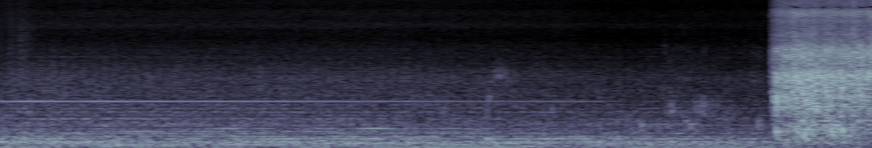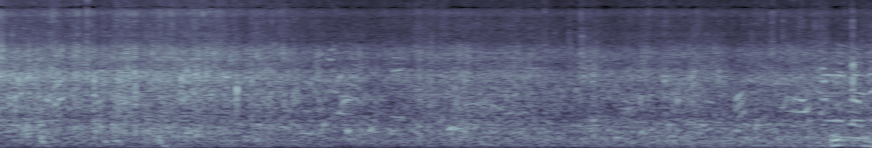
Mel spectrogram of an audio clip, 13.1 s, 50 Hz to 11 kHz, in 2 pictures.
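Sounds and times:
water sloshing and churning in a pool: 4.8s - 13.0s
splash of person breaking the surface of a pool: 5.8s - 13.0s.

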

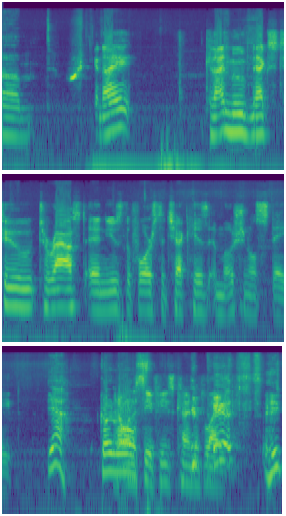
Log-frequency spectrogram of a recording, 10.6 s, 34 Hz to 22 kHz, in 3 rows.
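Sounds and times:
speech: 0.0s - 0.6s, 1.2s - 1.7s, 2.6s - 10.5s
man whistling upward: 0.8s - 1.1s.

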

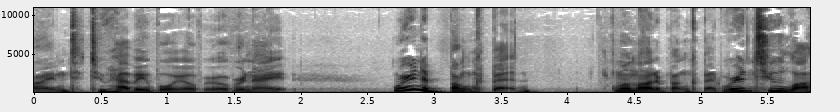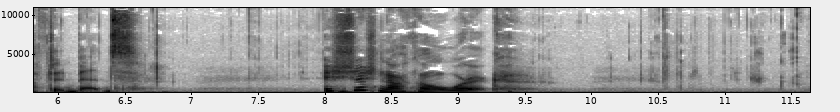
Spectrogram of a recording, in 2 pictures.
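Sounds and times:
speech: 0.0s - 2.0s, 2.7s - 6.7s, 8.0s - 9.5s
steady low hum: 0.0s - 11.6s
person chewing Skittles candy: 6.7s - 8.0s, 9.5s - 11.6s.

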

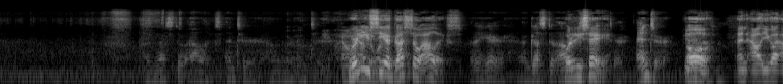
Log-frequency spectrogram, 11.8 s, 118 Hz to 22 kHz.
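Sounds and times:
pen scratching across paper: 0.0s - 2.4s
speech: 2.4s - 11.7s.

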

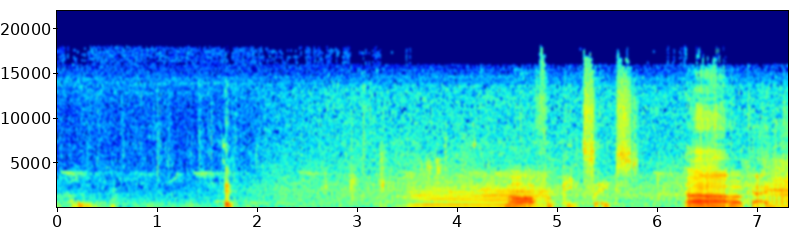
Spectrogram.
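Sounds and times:
speech: 1.6s - 1.9s, 4.5s - 7.2s
cow mooing: 3.4s - 5.0s, 7.0s - 7.2s.

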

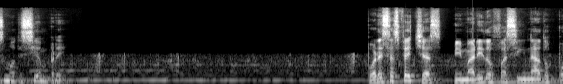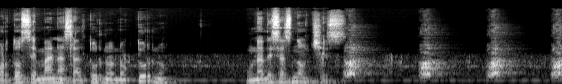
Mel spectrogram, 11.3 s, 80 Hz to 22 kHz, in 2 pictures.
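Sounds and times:
speech: 0.0s - 0.8s, 3.7s - 7.5s, 8.1s - 9.4s
dog barking loudly at night: 9.1s - 11.2s.

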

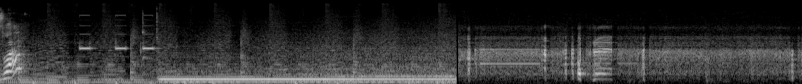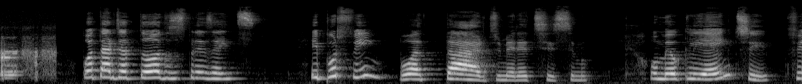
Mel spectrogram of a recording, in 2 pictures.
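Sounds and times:
speech: 0.0s - 0.4s, 1.6s - 1.9s, 9.0s - 16.0s
quick electronic beeps of a microwave oven: 0.8s - 1.6s
microwave oven humming: 0.8s - 4.6s.

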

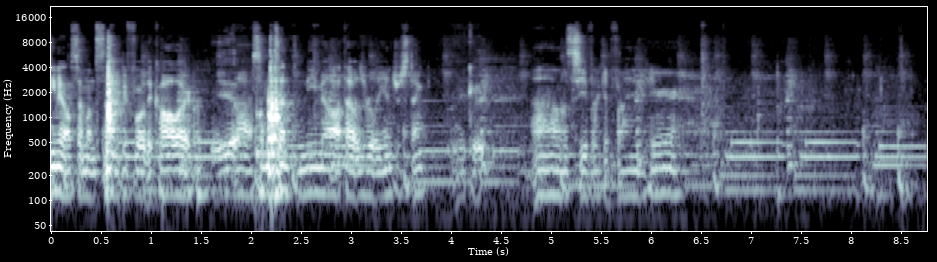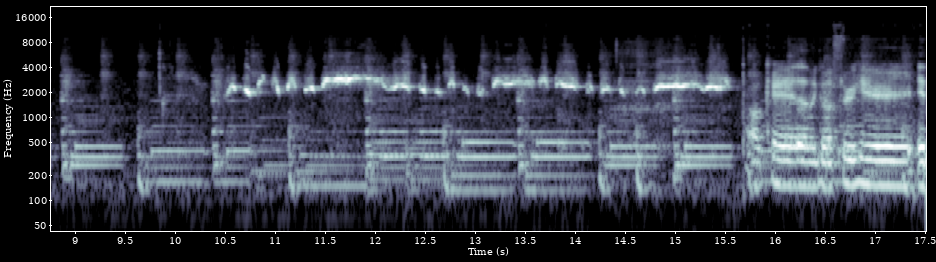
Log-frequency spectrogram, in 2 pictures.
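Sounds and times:
speech: 0.0s - 8.4s, 15.8s - 17.5s
steady rhythmic chords of music: 0.0s - 17.5s
person whistling a high wavering melody: 10.2s - 15.8s.

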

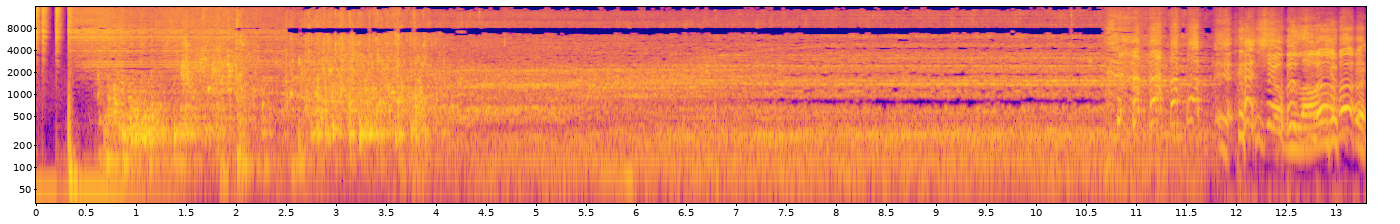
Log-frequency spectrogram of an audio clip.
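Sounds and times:
toilet flushing: 0.4s - 11.9s
people laughing: 10.7s - 13.3s.

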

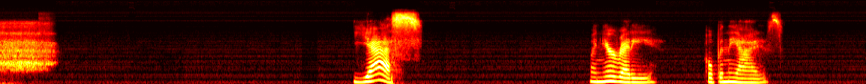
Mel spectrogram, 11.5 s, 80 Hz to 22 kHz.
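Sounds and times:
deep breath exhaled through the open mouth: 0.0s - 0.8s
speech: 4.7s - 5.7s, 7.9s - 8.8s, 9.4s - 10.5s.

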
